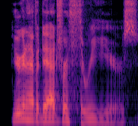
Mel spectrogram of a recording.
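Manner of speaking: normal talking voice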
